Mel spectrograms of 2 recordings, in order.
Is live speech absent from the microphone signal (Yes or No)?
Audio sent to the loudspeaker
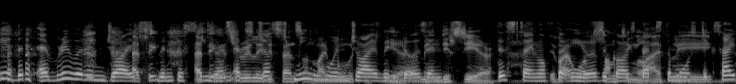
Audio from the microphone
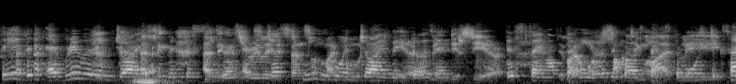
No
